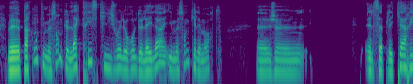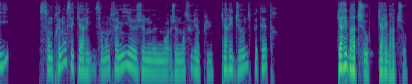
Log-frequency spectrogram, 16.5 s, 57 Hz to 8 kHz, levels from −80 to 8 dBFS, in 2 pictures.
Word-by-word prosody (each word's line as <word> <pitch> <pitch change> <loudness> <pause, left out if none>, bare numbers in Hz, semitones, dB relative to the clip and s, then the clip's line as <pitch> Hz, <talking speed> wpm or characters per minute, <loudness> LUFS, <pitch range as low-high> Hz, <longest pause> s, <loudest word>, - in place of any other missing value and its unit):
Mais 130 +1 +11
par 140 +1 +5
contre, 235 -2 -5
il 160 - 0
me 130 -2 0
semble 195 - -4
que 150 - +1
l'actrice 155 - +1
qui 150 -4 -6
jouait 135 +2 -1
le 130 -2 +2
rôle 135 +3 -2
de 125 - +1
Leila, 120 -2 +3
il 130 +6 -4
me 125 +1 -2
semble 180 +11 -7
qu'elle 150 - -2
est - - -1
morte. 120 +4 -8 0.7
Heu, 115 0 0
je 115 -1 -2 1.2
elle 125 -3 -1
s'appelait 120 -2 +2
Carrie. 160 - 0 0.6
Son 135 -2 -4
prénom, 160 +10 -2
c'est 170 -8 -2
Carrie. 120 -2 -3
Son 125 -2 -8
nom 130 +2 -4
de 135 - -9
famille, 155 +5 -1
heu, 145 -4 0
je 125 +1 -5
ne 115 -1 -3
m'en 115 0 -5
je 115 0 -6
m'en 110 +1 -5
souviens 130 -1 -7
plus, 110 +1 -15
Carrie 135 0 -1
Jones, 140 +7 -5
peut-être? 145 +1 -7 1.2
Carrie 155 +2 +9
Bradshaw. 130 -6 +3 0.2
Carrie 120 0 +2
Bradshaw. 105 +1 -5
130 Hz, 175 wpm, -25 LUFS, 115-150 Hz, 1.2 s, Mais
